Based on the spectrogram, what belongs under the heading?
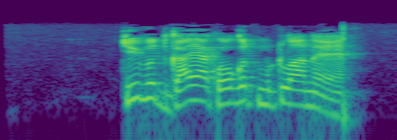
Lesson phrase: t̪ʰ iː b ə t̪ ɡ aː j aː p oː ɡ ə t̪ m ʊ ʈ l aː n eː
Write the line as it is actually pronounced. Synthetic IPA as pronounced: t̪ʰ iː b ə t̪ ɡ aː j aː k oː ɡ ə t̪ m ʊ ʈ l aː n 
